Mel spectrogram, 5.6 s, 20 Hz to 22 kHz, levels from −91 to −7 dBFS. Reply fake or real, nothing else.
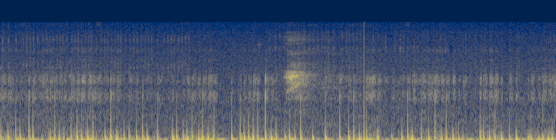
real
